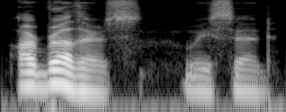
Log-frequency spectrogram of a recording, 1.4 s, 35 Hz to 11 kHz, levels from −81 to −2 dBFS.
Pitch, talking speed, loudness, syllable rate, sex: 115 Hz, 165 wpm, -17 LUFS, 4.5 syllables/s, male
